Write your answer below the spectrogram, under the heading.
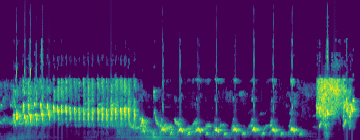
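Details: Song of a white-rumped shama: a long high rattling trill, then a series of about ten descending slurred whistles repeated almost three times a second, closing with a sharp high burst.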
